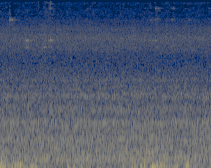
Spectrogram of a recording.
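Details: Continuous low droning hum of machinery or a passing train, with no animal sounds.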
